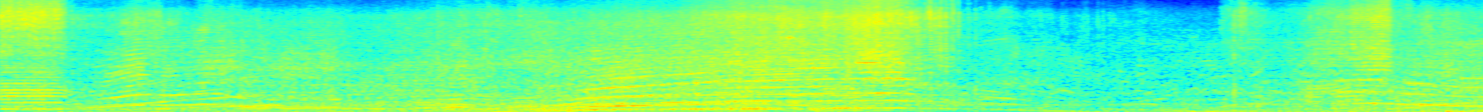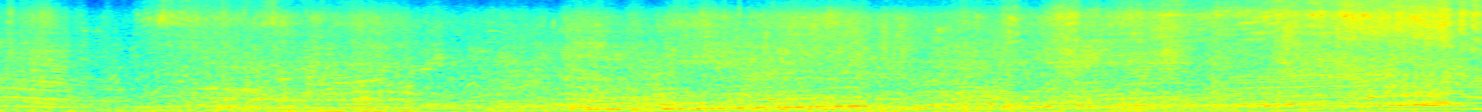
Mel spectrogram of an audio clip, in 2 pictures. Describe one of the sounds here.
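Car engines roar and whine, rising and falling as cars race around a track.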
